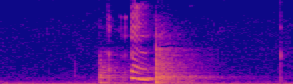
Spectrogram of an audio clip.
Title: Hiccups.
